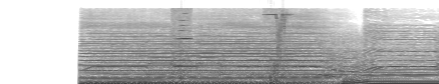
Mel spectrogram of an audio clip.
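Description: Loud TV-show intro music with a train-horn sound effect, starting abruptly about a second in as a chord of steady tones that slide down in pitch near the end.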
